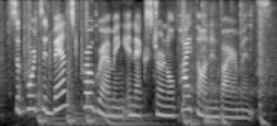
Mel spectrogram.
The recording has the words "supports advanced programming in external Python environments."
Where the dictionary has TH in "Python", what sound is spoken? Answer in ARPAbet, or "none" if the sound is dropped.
TH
